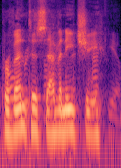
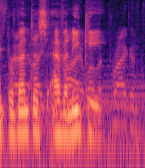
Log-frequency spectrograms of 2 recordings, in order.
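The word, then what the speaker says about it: Proventus Avenicci: here preventus avenichi no if you're speaking Latin it would be preventus evaniki but I'm pronouncing it how the Italians would here or less since that's how most of us would say a name like that but in Latin excuse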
